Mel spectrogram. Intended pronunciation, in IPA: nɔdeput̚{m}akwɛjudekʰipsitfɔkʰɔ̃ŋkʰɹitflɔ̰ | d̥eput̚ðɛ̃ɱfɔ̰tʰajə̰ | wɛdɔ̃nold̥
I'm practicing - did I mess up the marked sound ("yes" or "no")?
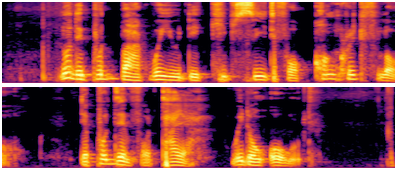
yes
